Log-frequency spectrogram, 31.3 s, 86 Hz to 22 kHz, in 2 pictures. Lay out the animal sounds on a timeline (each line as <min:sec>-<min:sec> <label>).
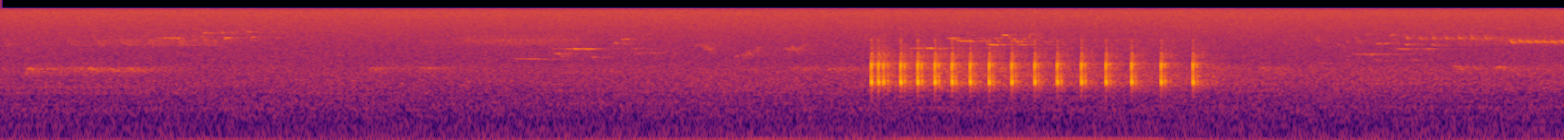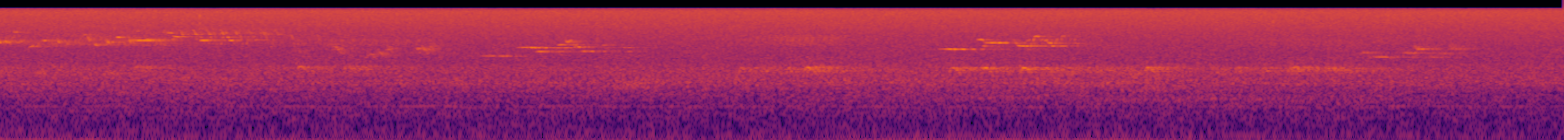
0:00.0-0:02.0 Ovenbird (Seiurus aurocapilla)
0:00.2-0:01.8 American Crow (Corvus brachyrhynchos)
0:01.5-0:02.8 Hermit Thrush (Catharus guttatus)
0:03.6-0:04.5 American Crow (Corvus brachyrhynchos)
0:04.3-0:05.8 Pine Warbler (Setophaga pinus)
0:05.1-0:06.5 Hermit Thrush (Catharus guttatus)
0:06.8-0:08.3 American Robin (Turdus migratorius)
0:08.5-0:12.2 Yellow-bellied Sapsucker (Sphyrapicus varius)
0:09.0-0:10.6 Hermit Thrush (Catharus guttatus)
0:13.2-0:14.5 Hermit Thrush (Catharus guttatus)
0:13.4-0:18.4 Winter Wren (Troglodytes hiemalis)
0:16.8-0:18.3 Hermit Thrush (Catharus guttatus)
0:18.7-0:20.1 American Robin (Turdus migratorius)
0:20.4-0:21.8 Hermit Thrush (Catharus guttatus)
0:22.9-0:24.0 American Crow (Corvus brachyrhynchos)
0:24.9-0:26.0 American Crow (Corvus brachyrhynchos)
0:24.9-0:26.5 Hermit Thrush (Catharus guttatus)
0:27.0-0:27.4 American Crow (Corvus brachyrhynchos)
0:28.5-0:29.2 American Crow (Corvus brachyrhynchos)
0:29.0-0:30.4 Hermit Thrush (Catharus guttatus)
